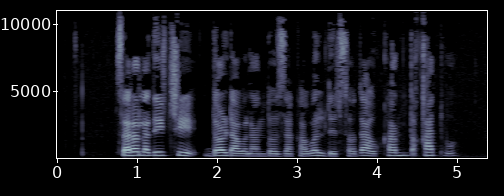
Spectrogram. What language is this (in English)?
Pashto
